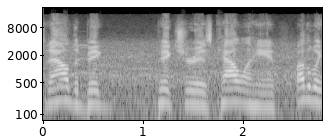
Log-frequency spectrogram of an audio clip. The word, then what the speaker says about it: Callahan: And, of course, now the big picture is Callahan. By the way, it's spelled with an I, so it's Callahan, not Callahan.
